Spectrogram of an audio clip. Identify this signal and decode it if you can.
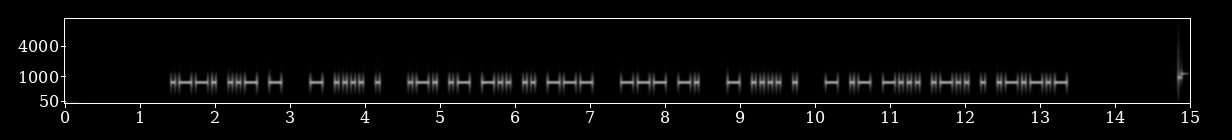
Morse code, heard as a keyed tone, about 22 wpm, 700 Hz. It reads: PUT THE RADIO ON THE TABLE.
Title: Sentences from Top 1000 Words - Review Part 3 - 22wpm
